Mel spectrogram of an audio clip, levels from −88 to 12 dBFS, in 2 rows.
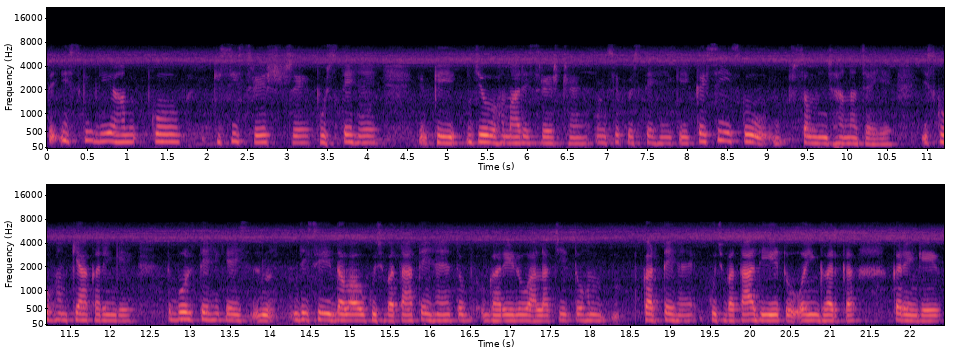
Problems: none marked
